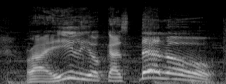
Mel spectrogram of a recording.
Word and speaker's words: Rogelio Castillo: And my guy, Rogelio Castillo.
